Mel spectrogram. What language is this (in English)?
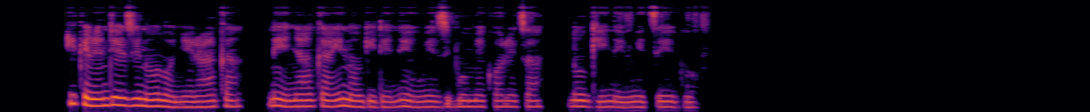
Igbo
